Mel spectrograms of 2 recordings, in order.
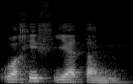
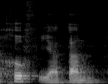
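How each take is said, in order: First: The first vowel is an 'i' sound. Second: The first vowel is a 'u' sound. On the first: "dengan mengkasrokan huruf kha" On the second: "dengan dhamma pada huruf kha"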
